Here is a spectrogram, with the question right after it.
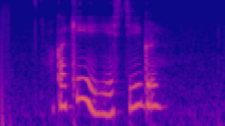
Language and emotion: Russian, neutral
